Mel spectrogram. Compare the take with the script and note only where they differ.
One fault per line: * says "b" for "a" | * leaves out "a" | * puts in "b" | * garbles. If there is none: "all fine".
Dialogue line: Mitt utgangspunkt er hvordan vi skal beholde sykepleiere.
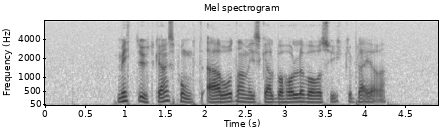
* puts in "våre"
